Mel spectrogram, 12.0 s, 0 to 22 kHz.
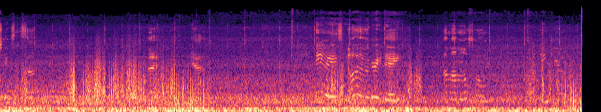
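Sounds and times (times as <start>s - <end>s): car cabin engine and road rumble: 0.0s - 11.6s.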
